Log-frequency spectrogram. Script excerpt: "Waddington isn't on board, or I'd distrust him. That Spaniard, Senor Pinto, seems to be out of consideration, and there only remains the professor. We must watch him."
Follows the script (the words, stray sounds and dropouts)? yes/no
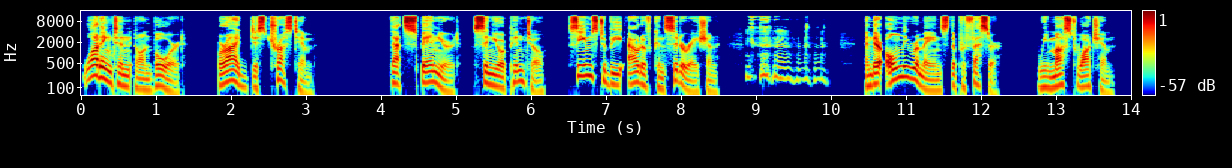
no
